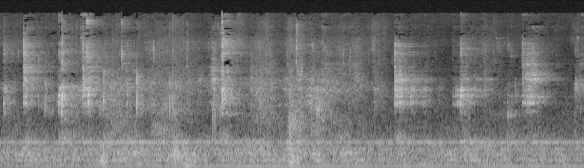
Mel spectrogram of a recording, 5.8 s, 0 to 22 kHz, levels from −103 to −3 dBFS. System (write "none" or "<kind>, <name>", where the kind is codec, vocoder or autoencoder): none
